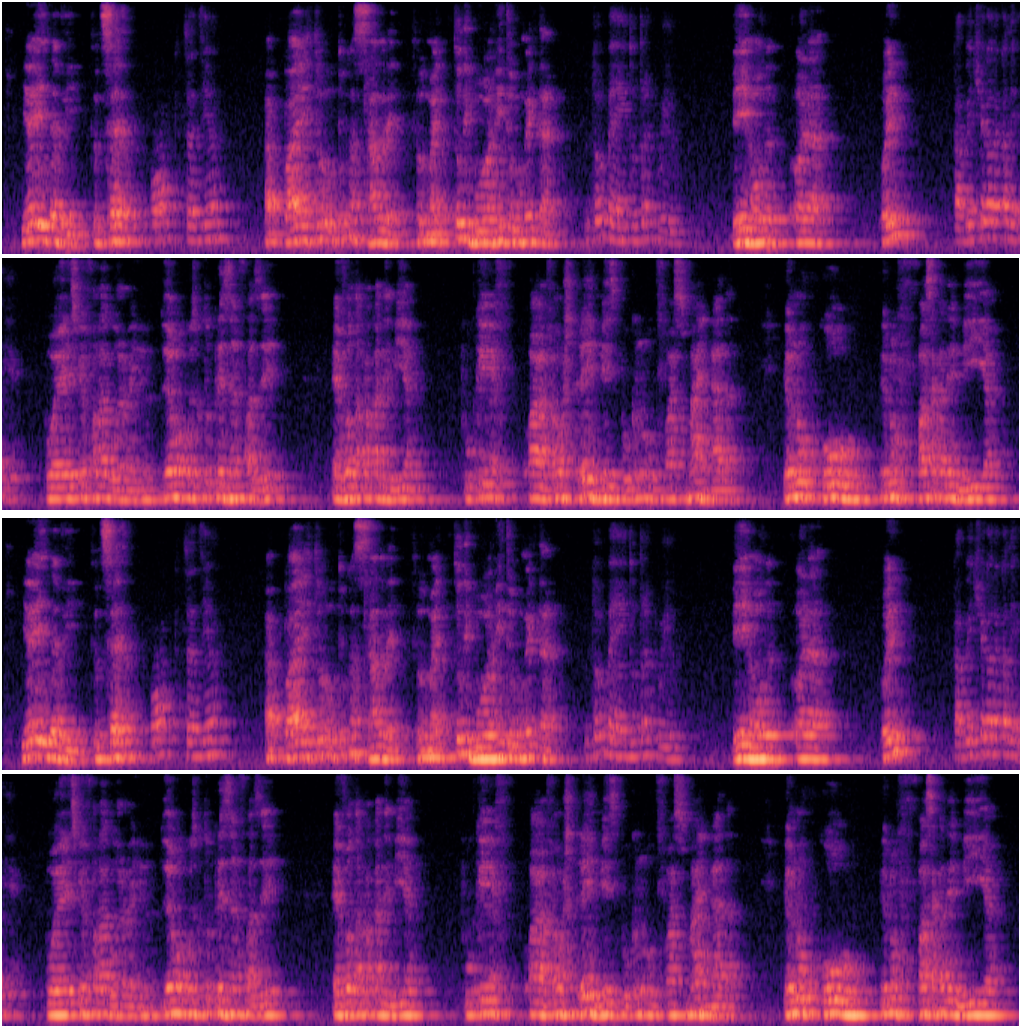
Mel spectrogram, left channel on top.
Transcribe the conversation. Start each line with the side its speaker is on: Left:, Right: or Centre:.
Left: E aí, Davi, tudo certo?
Right: E aí, bom? Tudo certinho?
Left: Rapaz, tô, tô cansado, velho. Tô, mas tô de boa. E tu, como é que tá?
Right: Eu tô bem, tô tranquilo.
Left: Ei,
Right: Acabei
Left: irmão,
Right: de
Left: olha.
Right: academia.
Left: Oi?
Right: Acabei de chegar da academia.
Left: Pô, é isso que eu ia falar agora, velho. É uma coisa que eu tô precisando fazer, é voltar
Right: Uhum,
Left: pra academia. Porque
Right: tô ligado.
Left: ah, faz uns três meses, pô, que eu não faço mais nada. Eu não
Right: Uhum,
Left: corro, eu não faço academia,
